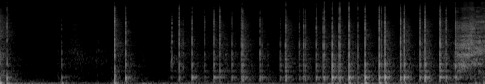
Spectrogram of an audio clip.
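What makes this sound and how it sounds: A book, with its paper pages and cover, is tapped with the fingers, giving a few slow, spaced taps followed by a quicker run of short, dry knocks with a low hollow tone. The taps stop with almost no ring, and a soft broadband hiss rises at the very end.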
